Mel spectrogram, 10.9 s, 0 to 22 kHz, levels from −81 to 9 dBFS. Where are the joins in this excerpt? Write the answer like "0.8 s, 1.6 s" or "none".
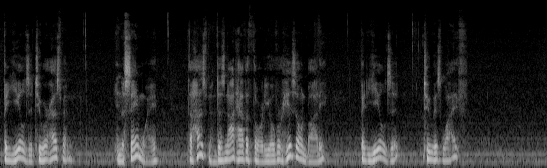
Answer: none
